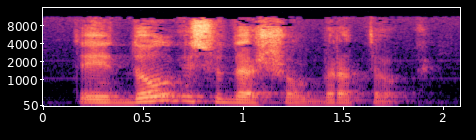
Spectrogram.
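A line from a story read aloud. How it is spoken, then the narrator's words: Quiet, clear question by burly man. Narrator (Russian): негромко, но отчетливо спросил коренастый бородач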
